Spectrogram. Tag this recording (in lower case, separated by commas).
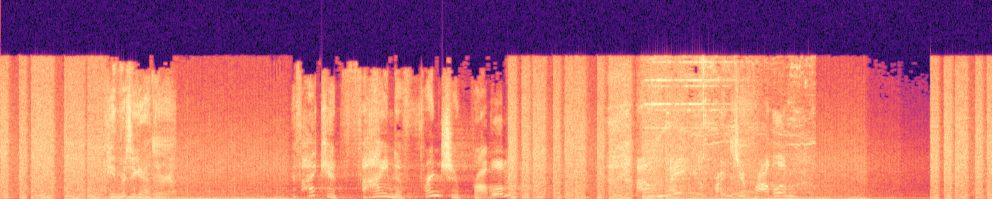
speech, music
